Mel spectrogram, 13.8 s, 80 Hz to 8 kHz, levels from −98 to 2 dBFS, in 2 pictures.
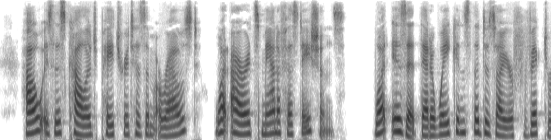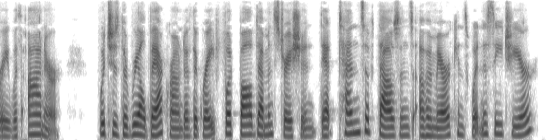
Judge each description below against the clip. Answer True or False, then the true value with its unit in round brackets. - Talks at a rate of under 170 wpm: False (175 wpm)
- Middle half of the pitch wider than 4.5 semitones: False (3.5 semitones)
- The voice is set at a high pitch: True (205 Hz)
